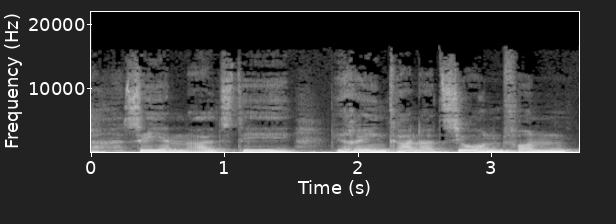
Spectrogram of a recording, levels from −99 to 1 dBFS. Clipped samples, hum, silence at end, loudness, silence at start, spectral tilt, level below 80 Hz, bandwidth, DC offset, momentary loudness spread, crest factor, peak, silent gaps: under 0.1%; none; 0 s; -16 LUFS; 0 s; -7 dB/octave; -42 dBFS; 15 kHz; under 0.1%; 5 LU; 10 dB; -4 dBFS; none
